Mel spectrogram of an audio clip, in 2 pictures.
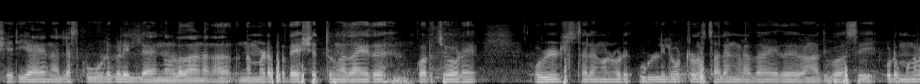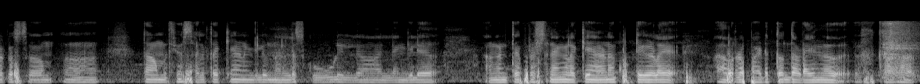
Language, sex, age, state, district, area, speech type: Malayalam, male, 18-30, Kerala, Idukki, rural, spontaneous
